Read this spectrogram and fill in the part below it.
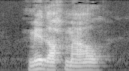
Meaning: lunch, midday meal
- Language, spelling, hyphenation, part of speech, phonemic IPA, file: Dutch, middagmaal, mid‧dag‧maal, noun, /ˈmɪ.dɑxˌmaːl/, Nl-middagmaal.ogg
